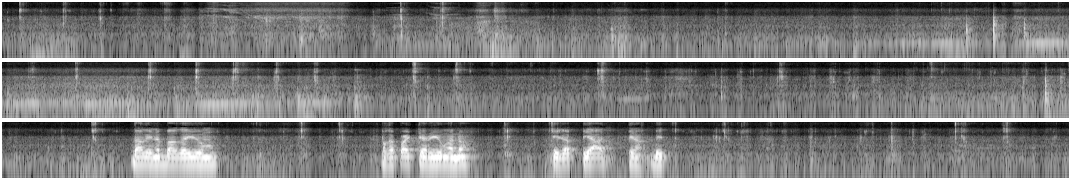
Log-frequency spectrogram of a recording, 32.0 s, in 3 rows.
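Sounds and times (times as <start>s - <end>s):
chewing and lip-smacking: 0.0s - 1.8s, 10.6s - 22.6s, 23.8s - 25.2s, 26.3s - 26.9s, 27.9s - 32.0s
low closed-mouth hum: 0.0s - 32.0s.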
